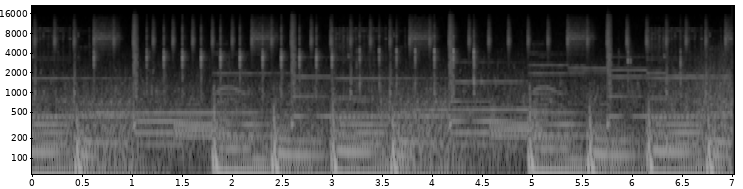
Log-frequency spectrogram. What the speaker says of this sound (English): Intense clicking, what with the D-pad? The D-pad is pretty loud, isn't it?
